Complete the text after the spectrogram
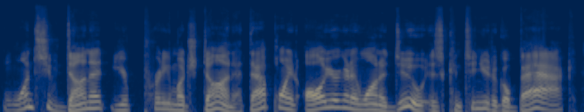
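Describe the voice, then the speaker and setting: A man presenting a software demonstration in a conversational, instructive and emphatic tutorial style. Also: on the high side, animated, normal speed, vocal fry, no echo, clean studio sound. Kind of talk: informal tutorial walkthrough.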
